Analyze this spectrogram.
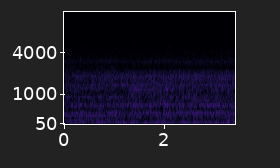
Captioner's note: the kettle boiling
